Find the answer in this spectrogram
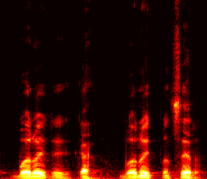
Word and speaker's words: Pansera: O correto é Panceira, mas o carioca colocou um acento no E e começou a falar Pancera.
